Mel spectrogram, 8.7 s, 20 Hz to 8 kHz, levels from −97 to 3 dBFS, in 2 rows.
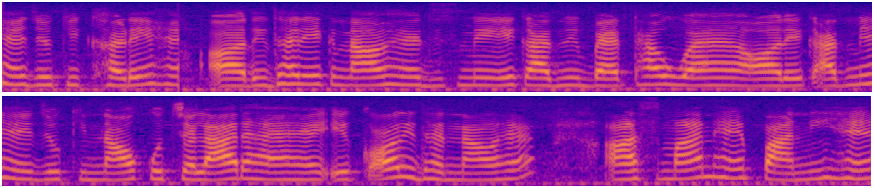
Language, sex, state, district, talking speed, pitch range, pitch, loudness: Hindi, female, Chhattisgarh, Kabirdham, 215 wpm, 240-275 Hz, 255 Hz, -29 LUFS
